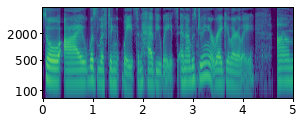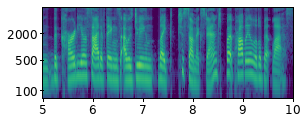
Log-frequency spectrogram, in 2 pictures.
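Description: Over a very clean recording with a silent background, a woman speaks in a plain, everyday voice, fairly low in pitch, at a moderate pace with ordinary pitch variation and a dry, close sound with no echo. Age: 30s. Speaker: pharmacist and cancer survivor. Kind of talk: interview, personal story.

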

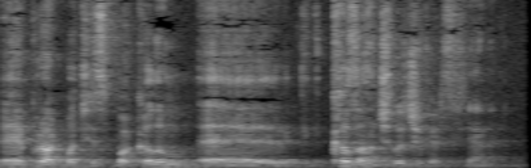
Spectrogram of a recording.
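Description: Over noticeable background noise and audible room echo, a man talks at a moderate pace in a fairly high pitch with fairly even intonation. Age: 30s. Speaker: EU grant project worker. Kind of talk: casual panel discussion.

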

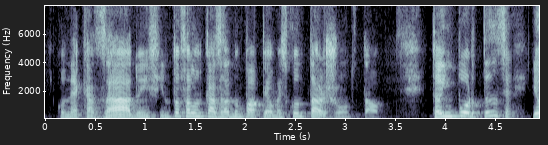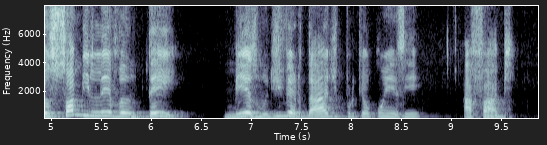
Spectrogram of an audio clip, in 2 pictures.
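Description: At a fairly quick pace, a man speaks with a high pitch, an animated tone, and lively intonation. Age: 40s. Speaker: hypnotherapist and instructor. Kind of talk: livestream talk to viewers. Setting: live stream.

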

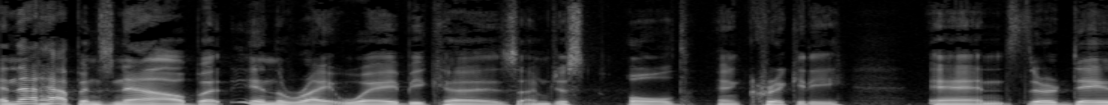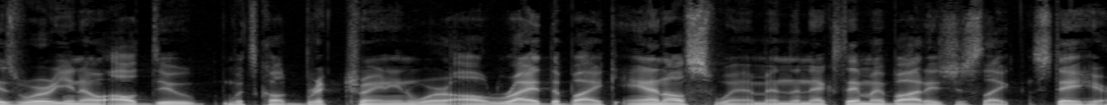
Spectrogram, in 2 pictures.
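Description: In a normal speaking voice, a man with a fairly low pitch speaks at a moderate pace with ordinary pitch variation and hardly any pauses, the sound dry and close with no echo. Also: very clean recording, silent background. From Arizona, US. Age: 40s. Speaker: radio DJ and triathlete. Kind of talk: casual chat.

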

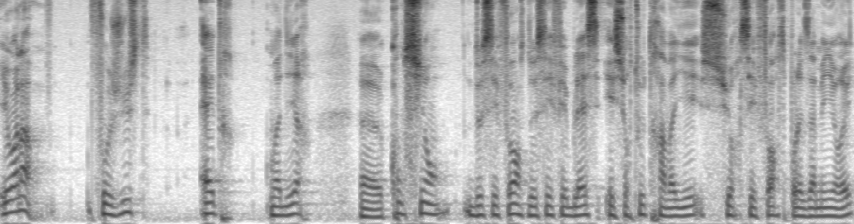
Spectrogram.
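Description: Speaking at a medium pitch, a man has a dark, mellow tone. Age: 20s. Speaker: sales podcast host. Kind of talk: solo podcast monologue. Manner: halting, with frequent fillers.

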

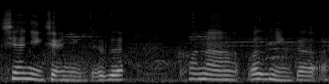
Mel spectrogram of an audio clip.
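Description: A woman speaks at a moderate pace with fairly even intonation. Noticeable background noise runs behind her. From Shanghai suburbs. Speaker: podcaster guiding a neighbourhood walk. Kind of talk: narrated walking tour and personal recollection.

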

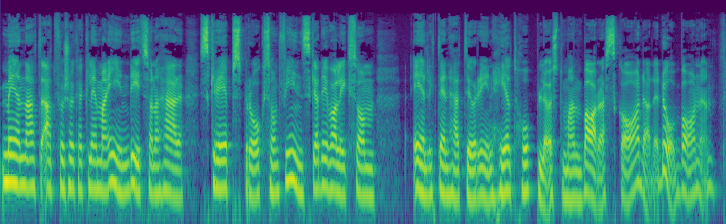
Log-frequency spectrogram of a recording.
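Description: In a Finnish accent, a woman speaks at a fairly slow pace with a fairly low pitch and ordinary pitch variation. Her loudness stays very even, and the recording is very clean with a silent background. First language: Finnish (speaking Swedish). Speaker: podcast host. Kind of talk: podcast monologue. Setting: studio.

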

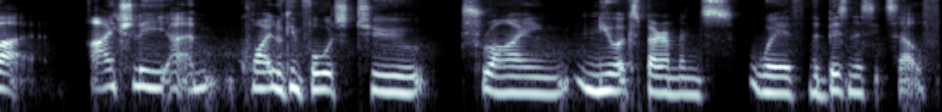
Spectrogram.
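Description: At a fairly slow pace, a man with a non-native accent speaks in a high pitch with ordinary pitch variation. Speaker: designer and podcast host. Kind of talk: solo podcast monologue. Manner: halting, many filler words.

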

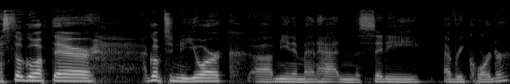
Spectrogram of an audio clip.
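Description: There is a very clean recording and silent background as a man with an ordinary speaking voice talks fairly quickly at medium pitch with ordinary pitch variation. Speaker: entrepreneur. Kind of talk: radio interview. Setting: studio.

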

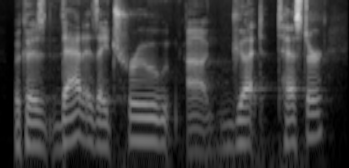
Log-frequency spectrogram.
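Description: With ordinary pitch variation, a man speaks in an ordinary speaking voice at a fairly low pitch, in a very clean recording with a silent background. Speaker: real estate investor and former ballplayer. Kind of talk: casual conversational storytelling. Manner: relaxed, easygoing, uses fillers.

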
